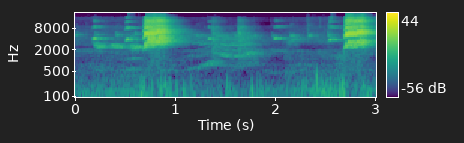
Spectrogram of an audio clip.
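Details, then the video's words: Female lovebird of fighter type, a loud and persistent singer; two intense, grating high screeches about two seconds apart, with weaker chirps and low background noise between them. "Suara Burung Lovebird Betina Fighter"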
